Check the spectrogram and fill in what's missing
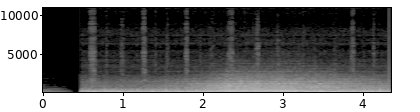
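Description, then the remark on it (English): A car engine rumbles steadily after a brief quiet start, a loud low-frequency drone with faint intermittent clicks on top and no talking. “Oh, and that was my car.”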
